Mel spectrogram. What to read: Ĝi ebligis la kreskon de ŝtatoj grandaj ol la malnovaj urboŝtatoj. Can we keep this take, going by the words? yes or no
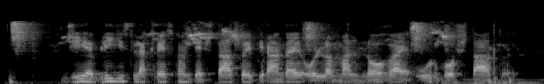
yes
